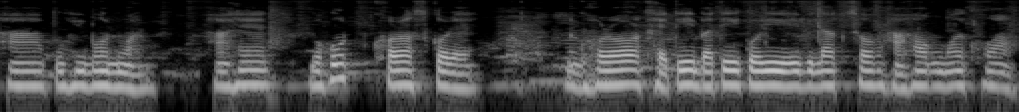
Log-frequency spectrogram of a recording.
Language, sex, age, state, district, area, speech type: Assamese, female, 60+, Assam, Charaideo, rural, spontaneous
